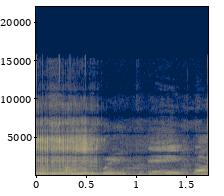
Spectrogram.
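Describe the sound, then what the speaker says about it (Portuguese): A pig snores in slow, rough rhythmic breaths, close and fairly loud, while a person talks over it. "Ronca, parece um urso, um urubu."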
